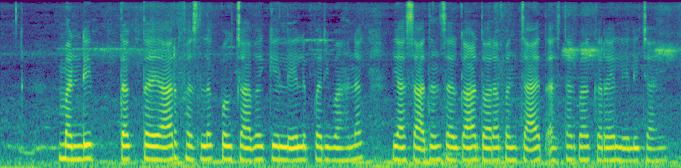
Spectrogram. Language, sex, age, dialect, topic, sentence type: Maithili, male, 25-30, Angika, agriculture, question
